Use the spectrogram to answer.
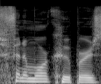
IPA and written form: ˈfɛnɪˌmɔr ˈkupərz (Fenimore Cooper's)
